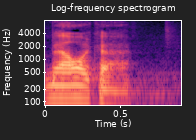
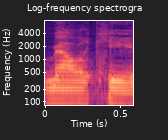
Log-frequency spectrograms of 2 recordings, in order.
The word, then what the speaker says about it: Malachi: And I just suspect that he says, you know, what you're reading ends with the book of Malachi, or Malachi if you want to pronounce it correctly.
